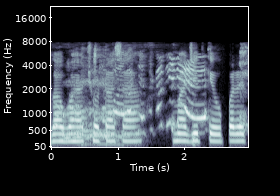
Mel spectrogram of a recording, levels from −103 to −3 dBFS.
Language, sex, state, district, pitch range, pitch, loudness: Hindi, female, Bihar, Jamui, 200-215 Hz, 205 Hz, -15 LUFS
